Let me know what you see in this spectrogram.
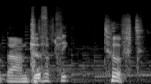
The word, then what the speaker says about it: Tufte: Tufte.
